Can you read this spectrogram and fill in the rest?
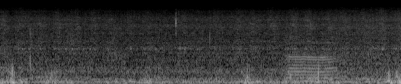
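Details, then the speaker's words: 1970 Ford Bronco, 5 L V8 with 3-speed manual, running about a minute: low, lumpy burble with a steady beat and no knocks or misses over outdoor background; idles healthily. "yeah runs great been running about what a minute or so you can just hear it runs good"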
